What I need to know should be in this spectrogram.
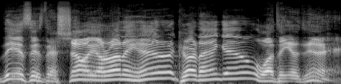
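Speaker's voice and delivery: high, very loud, swooping yell. Retelling an annoyed wrestler's backstage line: better Maurice impression. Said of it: "that was a better Maurice right there".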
